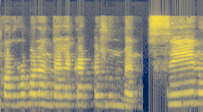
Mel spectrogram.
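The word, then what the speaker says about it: س: বলি আপনারা যদি কথা বলেন তাহলে কারটা শুনবেন সিন উচ্চারণ করার সময়ও সেমভাবে চিহবার আগা নিচের দুই দাতের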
